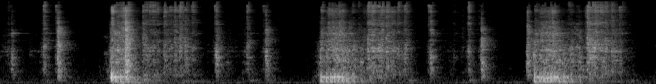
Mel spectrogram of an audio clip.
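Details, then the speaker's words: McCulloch MC49 chainsaw, first run in over 40 years after rebuild, fitted with a 090 carburetor: three pulls each catch with a brief sputter and die; spark plug had been loose, owner suspects flooding or too much fuel. "acting like she's kind of flooded reset gotta figure out what's going on here"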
